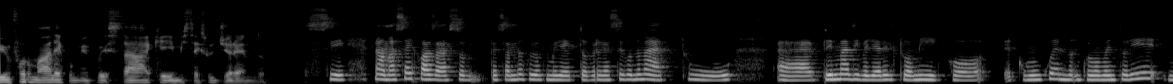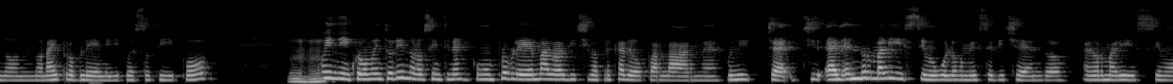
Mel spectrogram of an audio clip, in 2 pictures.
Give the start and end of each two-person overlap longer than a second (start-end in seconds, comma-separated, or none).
none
